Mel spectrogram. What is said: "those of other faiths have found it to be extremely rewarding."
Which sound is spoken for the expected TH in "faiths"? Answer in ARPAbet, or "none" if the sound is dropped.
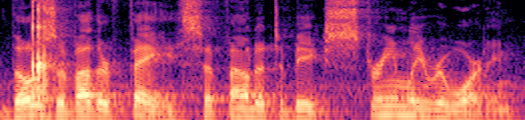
TH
